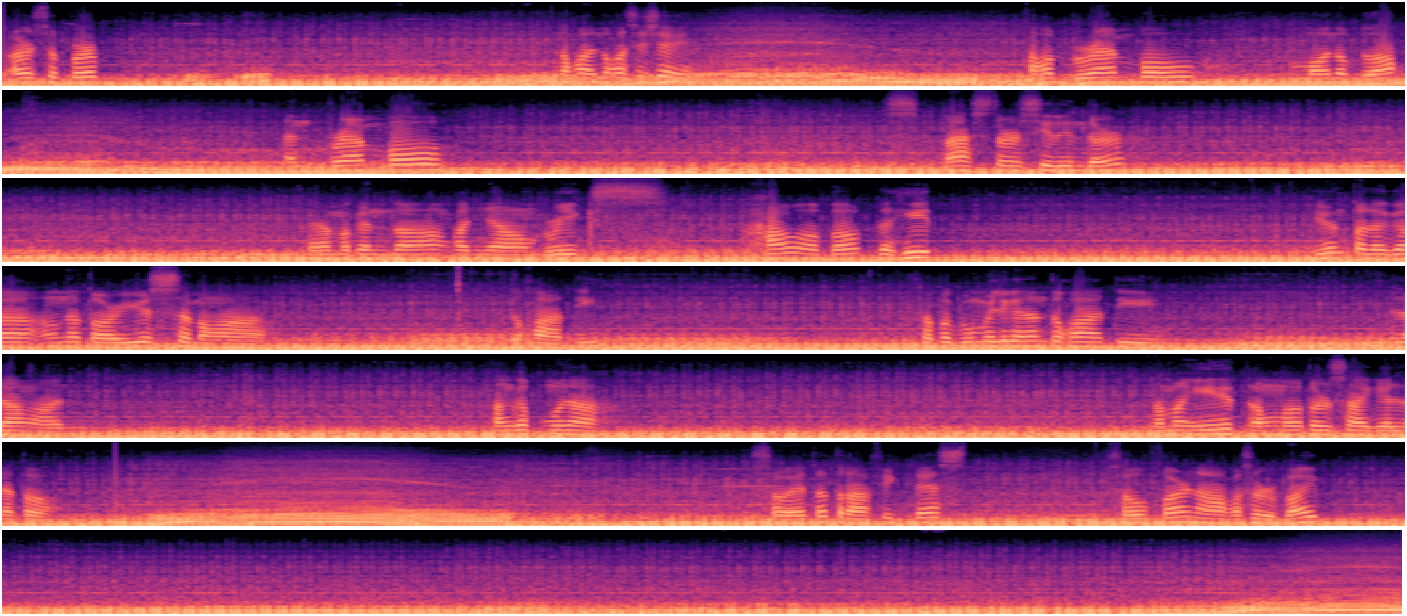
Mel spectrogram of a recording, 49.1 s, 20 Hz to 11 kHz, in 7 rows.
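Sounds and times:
motorcycle engine at low revs: 0:00.0 - 0:49.0.

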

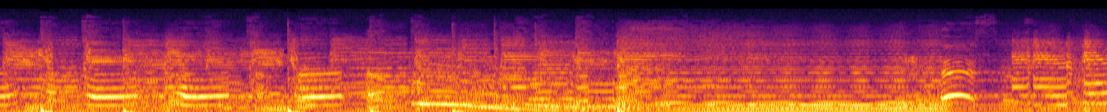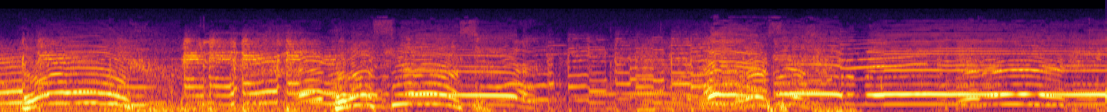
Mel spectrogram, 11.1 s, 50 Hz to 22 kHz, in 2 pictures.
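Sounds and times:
accordion tuba and guitar band: 0:00.0 - 0:11.0
voices whooping and shouting: 0:07.4 - 0:11.0.

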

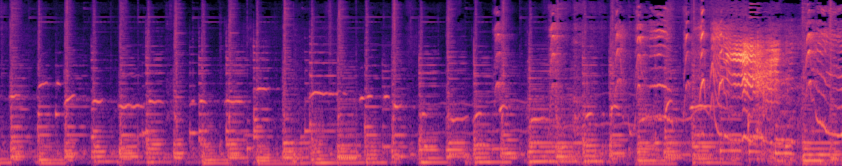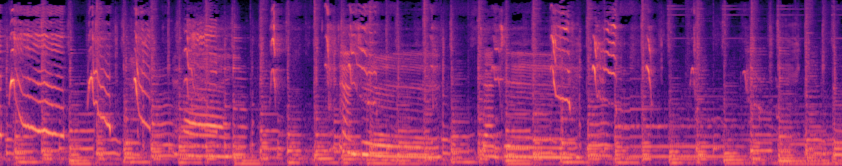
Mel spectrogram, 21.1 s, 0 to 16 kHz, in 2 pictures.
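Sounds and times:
background music with held chords: 0:00.0 - 0:21.0
otters squeaking: 0:06.0 - 0:21.0.

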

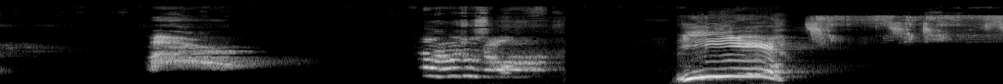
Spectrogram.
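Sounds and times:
hissing crackling electric effect: 0:08.0 - 0:10.0.

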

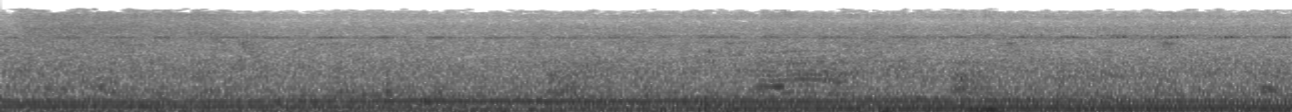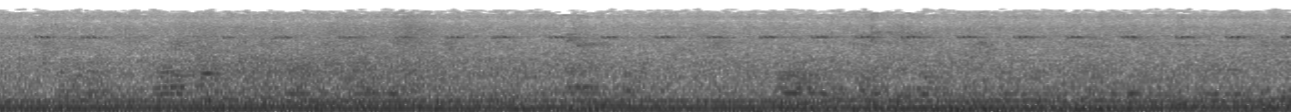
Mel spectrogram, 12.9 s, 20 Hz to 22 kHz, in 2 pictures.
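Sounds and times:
low electrical hum: 0:00.0 - 0:12.9
murmur of voices: 0:00.0 - 0:12.9.

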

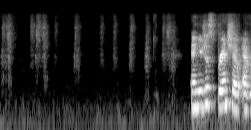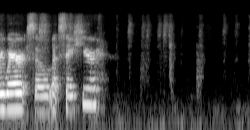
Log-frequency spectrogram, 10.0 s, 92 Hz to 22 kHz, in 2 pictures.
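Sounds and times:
pen scratching on paper: 0:00.0 - 0:04.2, 0:07.1 - 0:10.0.

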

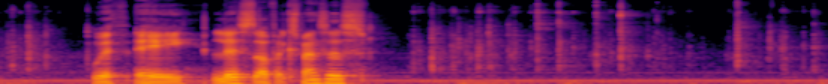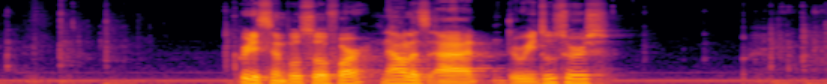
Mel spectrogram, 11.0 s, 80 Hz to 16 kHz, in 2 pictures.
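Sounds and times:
keyboard typing: 0:00.0 - 0:00.4, 0:02.8 - 0:07.1, 0:10.5 - 0:11.0
low steady hum: 0:00.0 - 0:11.0.

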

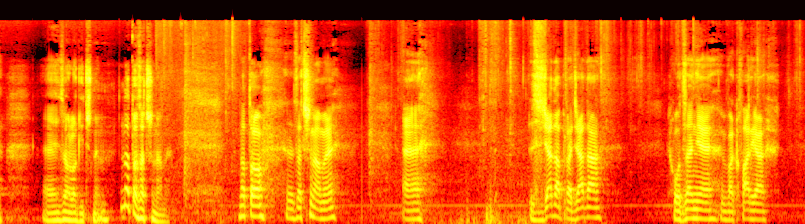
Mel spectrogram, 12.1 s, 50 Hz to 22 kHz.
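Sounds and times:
steady low hum: 0:00.0 - 0:12.0
plastic sheet handling noise: 0:02.2 - 0:04.2, 0:05.4 - 0:12.0.

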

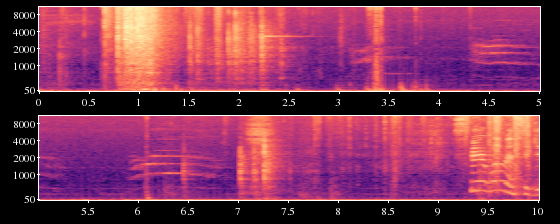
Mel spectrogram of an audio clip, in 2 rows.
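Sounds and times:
cat meowing: 0:03.1 - 0:05.3, 0:05.9 - 0:06.9.

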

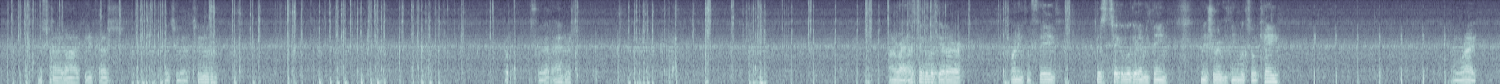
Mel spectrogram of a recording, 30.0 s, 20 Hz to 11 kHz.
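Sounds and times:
faint evenly spaced ticks: 0:00.0 - 0:22.9, 0:26.2 - 0:29.2
steady background hiss: 0:00.0 - 0:30.0
computer keyboard typing: 0:00.2 - 0:01.4, 0:02.0 - 0:09.9, 0:12.4 - 0:16.4, 0:17.1 - 0:19.4, 0:20.0 - 0:20.2.

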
